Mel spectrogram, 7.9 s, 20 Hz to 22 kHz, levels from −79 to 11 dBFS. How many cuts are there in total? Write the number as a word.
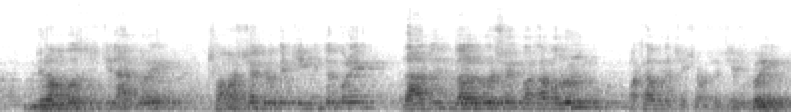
zero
